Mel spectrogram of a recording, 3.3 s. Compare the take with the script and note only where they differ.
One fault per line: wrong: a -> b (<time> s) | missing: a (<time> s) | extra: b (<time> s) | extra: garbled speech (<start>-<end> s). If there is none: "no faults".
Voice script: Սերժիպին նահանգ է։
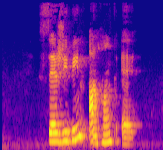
no faults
